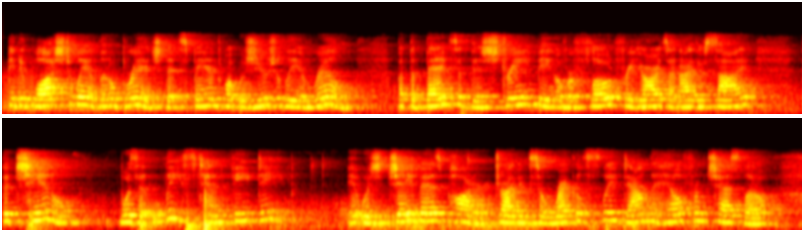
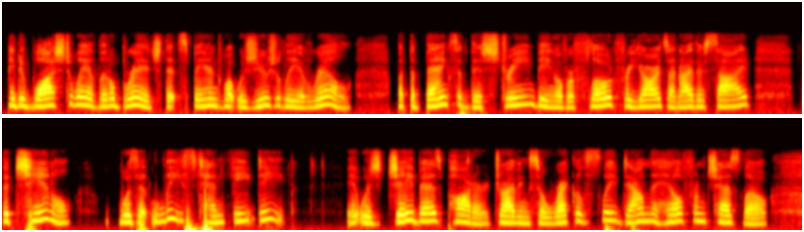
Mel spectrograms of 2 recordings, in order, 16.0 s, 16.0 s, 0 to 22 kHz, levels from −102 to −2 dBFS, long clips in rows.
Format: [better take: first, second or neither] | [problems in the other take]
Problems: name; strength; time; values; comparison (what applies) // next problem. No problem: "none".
second | background sound (Thunder); 18 dB below the speech // room echo; dies away in 0.8 s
